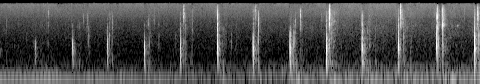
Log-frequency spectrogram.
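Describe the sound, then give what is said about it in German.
A door is opened and someone walks into the room: about a dozen evenly paced steps growing gradually louder, heard on their own with no talking and only faint background hum at the start. “Ja, ah, aber jetzt war es wirklich die Tür. Herein. Einfach aufmachen. Ja, weitergehen.”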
